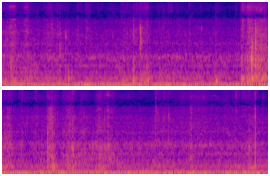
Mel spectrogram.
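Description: Plastic scoop scraping and sifting through granular clumping cat litter, with granules rattling and a louder scrape about four seconds in. A steady low hum runs underneath.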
